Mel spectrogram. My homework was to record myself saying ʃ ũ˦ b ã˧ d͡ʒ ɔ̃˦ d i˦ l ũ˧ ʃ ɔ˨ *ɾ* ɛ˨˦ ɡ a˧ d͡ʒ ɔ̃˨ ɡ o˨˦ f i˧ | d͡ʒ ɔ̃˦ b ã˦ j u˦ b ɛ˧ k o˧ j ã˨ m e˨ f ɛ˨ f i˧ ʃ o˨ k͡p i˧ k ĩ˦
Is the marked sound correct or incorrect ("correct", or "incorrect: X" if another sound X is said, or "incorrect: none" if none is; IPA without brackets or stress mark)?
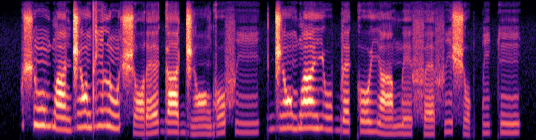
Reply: correct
